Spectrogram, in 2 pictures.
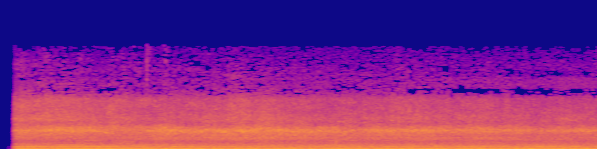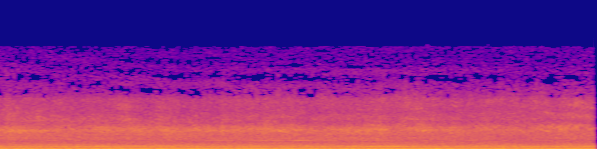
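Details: Steady broadband noise from traffic or an engine, with no animal calls standing out.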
